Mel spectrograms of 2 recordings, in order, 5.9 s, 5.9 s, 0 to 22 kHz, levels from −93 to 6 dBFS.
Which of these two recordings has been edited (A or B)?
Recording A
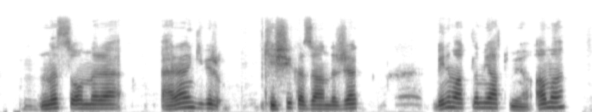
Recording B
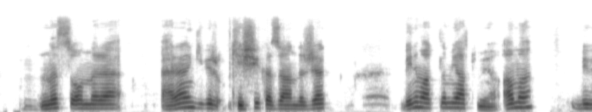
B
